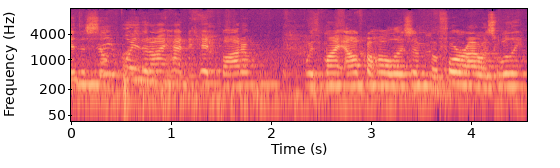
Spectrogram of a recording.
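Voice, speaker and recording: Her delivery is neither fast nor slow. Background noise is clearly audible behind her. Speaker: senior minister, spiritual leader. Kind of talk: rally speech. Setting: outdoors rally with crowd responding.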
